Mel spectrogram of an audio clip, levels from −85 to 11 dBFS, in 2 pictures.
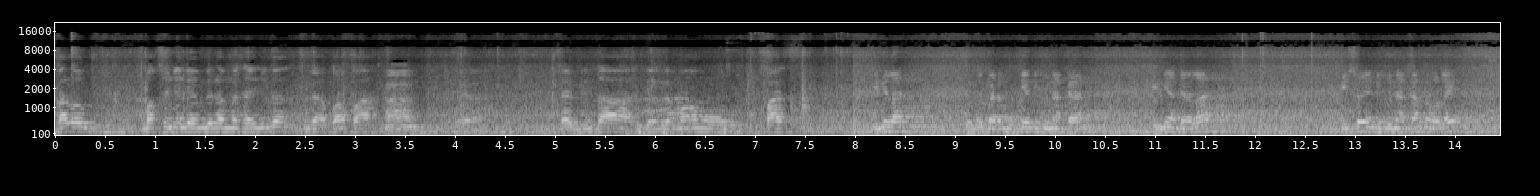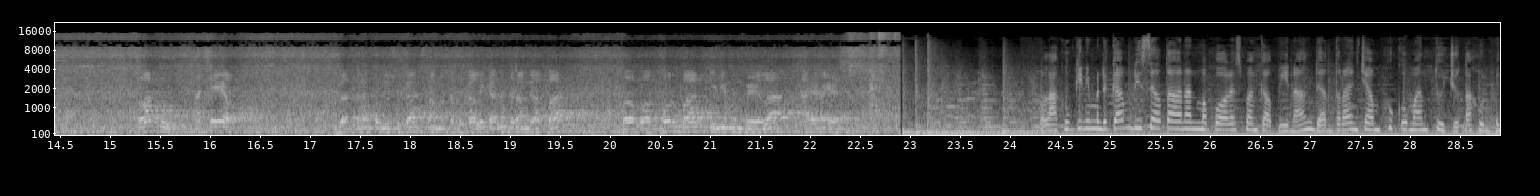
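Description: Mains hum enters the audio at 23.31 s and continues to the end: a steady 50 Hz tone sitting only around 10 dB below the programme, a low drone under everything that follows. The fixed frequency ties it to the power line, with 50 Hz pointing to a 50 Hz supply. The energy is being coupled into the signal path, through a ground loop between connected equipment or through magnetic pickup from a nearby transformer.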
